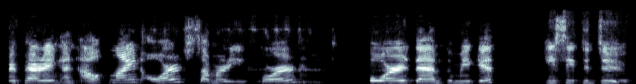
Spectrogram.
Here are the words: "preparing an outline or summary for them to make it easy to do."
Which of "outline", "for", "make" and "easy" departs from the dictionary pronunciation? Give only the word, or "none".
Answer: easy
